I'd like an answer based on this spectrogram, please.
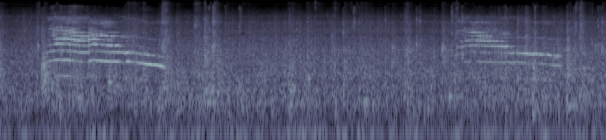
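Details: Two high, thin meows from a cat wanting food, each drawn out and falling in pitch, separated by about three seconds of hissy background noise.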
